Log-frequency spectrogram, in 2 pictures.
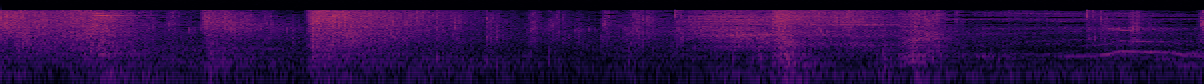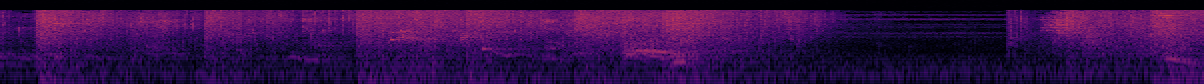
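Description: A blade swishes and strikes with wet thuds.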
